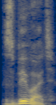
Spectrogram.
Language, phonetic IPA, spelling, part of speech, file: Russian, [zbʲɪˈvatʲ], сбивать, verb, Ru-сбивать.ogg
- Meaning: 1. to knock down, to shake down, to cause to fall 2. to knock down, to beat down 3. to put out 4. to tread down 5. to knock together 6. to churn 7. to whisk, to beat, to whip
